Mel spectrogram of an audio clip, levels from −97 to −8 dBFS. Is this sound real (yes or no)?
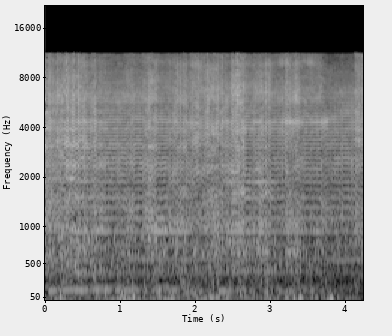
no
